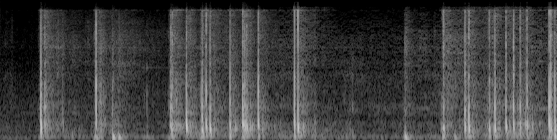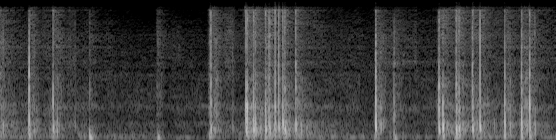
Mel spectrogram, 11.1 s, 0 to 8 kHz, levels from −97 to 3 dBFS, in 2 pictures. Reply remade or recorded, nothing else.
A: remade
